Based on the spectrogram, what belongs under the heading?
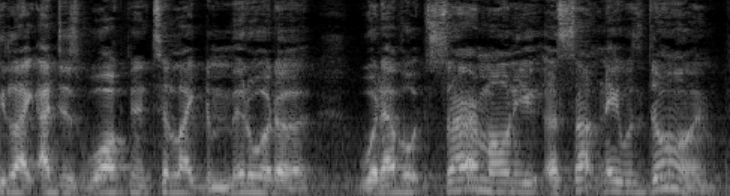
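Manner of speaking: ordinary talk, nothing marked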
